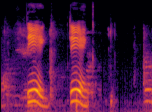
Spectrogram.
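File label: "ding", spoken word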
